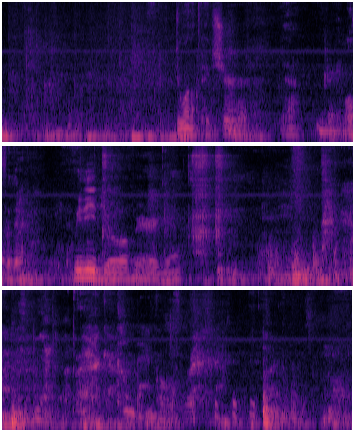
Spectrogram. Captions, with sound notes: - Do you want a picture? Yeah? Okay, over there. - We need to go over here again. (participants chattering)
